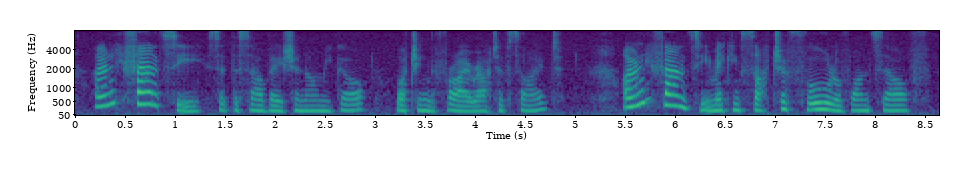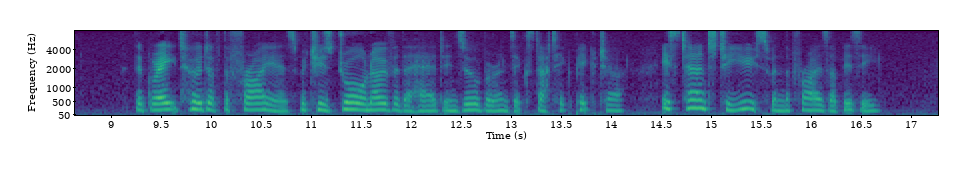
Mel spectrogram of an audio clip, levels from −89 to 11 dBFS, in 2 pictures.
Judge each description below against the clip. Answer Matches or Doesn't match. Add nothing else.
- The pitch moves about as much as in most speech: Matches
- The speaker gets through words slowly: Doesn't match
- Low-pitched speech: Doesn't match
